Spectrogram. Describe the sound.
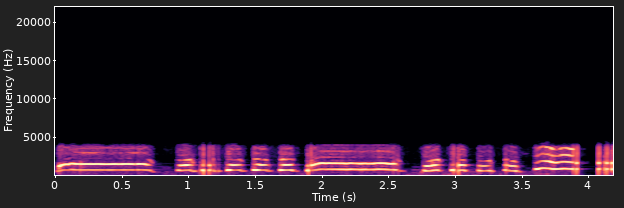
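A woman imitates a chicken call with her voice over a phone line, loud: two long, high, screechy crowing notes broken up by quick, choppy clucking bursts, all with a thin, telephone-like tone.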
